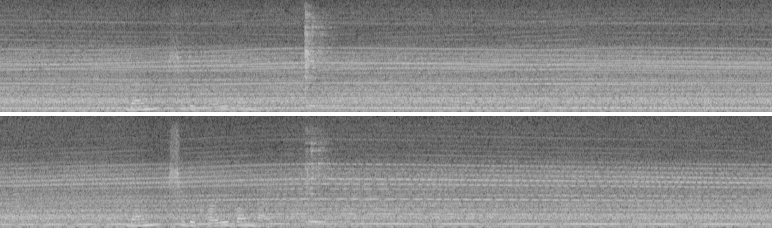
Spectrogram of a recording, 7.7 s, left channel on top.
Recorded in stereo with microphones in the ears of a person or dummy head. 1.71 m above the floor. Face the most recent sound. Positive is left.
turn(degrees=45)  # may be behind; listen again after turning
